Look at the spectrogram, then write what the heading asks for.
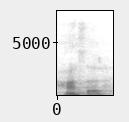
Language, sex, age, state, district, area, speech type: Marathi, male, 18-30, Maharashtra, Ratnagiri, urban, spontaneous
